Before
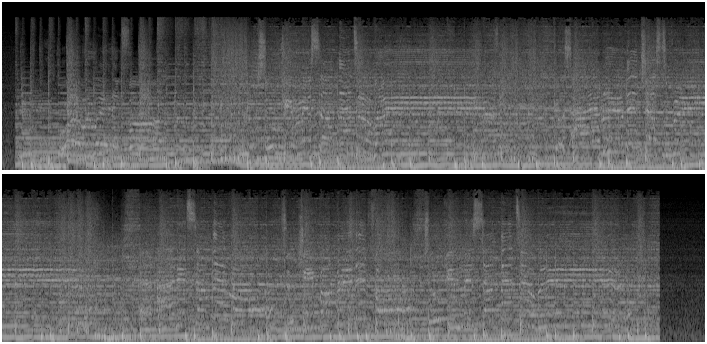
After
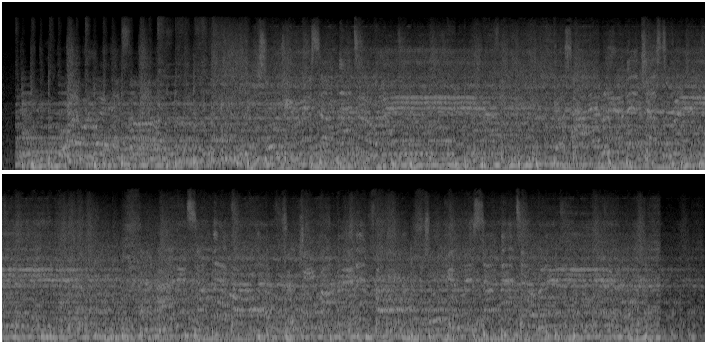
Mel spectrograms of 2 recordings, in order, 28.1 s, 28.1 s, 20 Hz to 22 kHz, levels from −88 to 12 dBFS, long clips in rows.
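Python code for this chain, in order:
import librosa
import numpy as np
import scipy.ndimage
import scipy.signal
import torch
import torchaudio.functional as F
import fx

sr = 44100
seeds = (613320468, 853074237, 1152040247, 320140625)

p1 = x + fx.echo_feedback(x, sr, ms=872, feedback_pct=51, wet_db=-10, dry=0)
p2 = fx.detune_double(p1, sr, cents=55)
y = p2 * 10.0 ** (-5.0 / 20.0)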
